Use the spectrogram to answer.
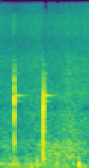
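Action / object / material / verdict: strike / stone struck against stone / stone / ringing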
